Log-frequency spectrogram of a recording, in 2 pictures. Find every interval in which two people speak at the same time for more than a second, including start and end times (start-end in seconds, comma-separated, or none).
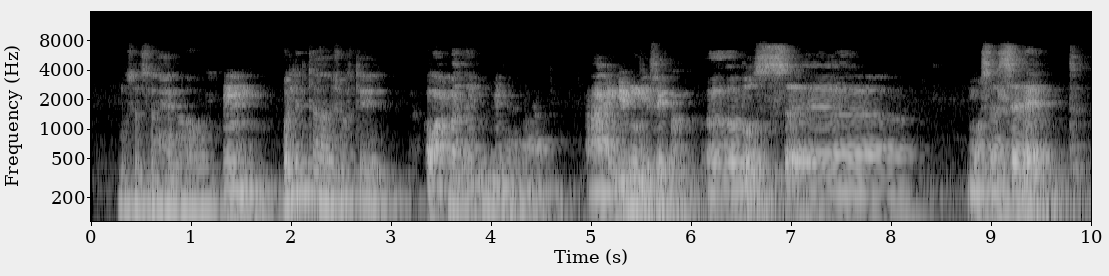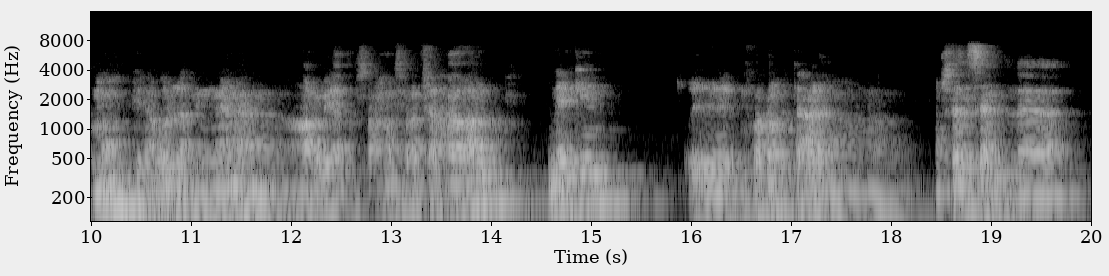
none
